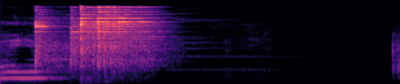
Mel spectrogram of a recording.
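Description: Metal fork clinking and scraping in a plastic bowl as eggs are beaten into sour milk for varenyky dough, a brief burst lasting under a second.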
